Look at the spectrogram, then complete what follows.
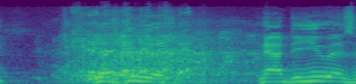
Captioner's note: Chanel and audience laugh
